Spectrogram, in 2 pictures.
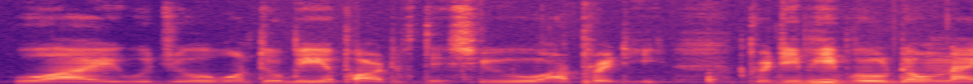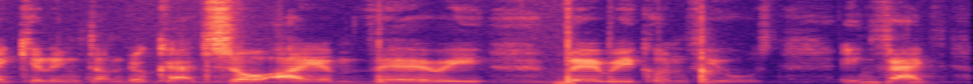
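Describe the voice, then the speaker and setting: A man voicing a vain, scheming male mummy sorcerer villain in a toy figure parody play, with a slow, deep, mock-menacing drawl. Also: a bit bright, slight background noise.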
